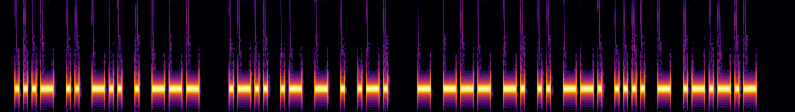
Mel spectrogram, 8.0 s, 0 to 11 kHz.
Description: Morse code, heard as a keyed tone, about 28 wpm, 700 Hz. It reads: VIDEO LATER TONIGHT.
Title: Sentences from Top 1000 Words - Review Part 4 - 28wpm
